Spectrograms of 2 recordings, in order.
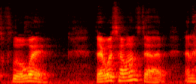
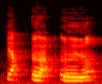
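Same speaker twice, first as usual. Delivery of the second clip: wolf's yell; 3 semitones higher, 7 dB louder, slower than usual. Acted. Wolf sprayed in the face, loud yelling. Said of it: "The wolf yelled".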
